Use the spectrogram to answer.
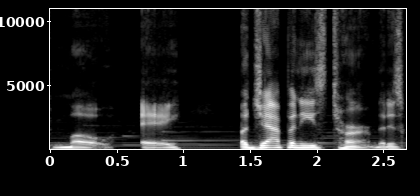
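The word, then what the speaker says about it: moe: They would point to the concept of mo, pronounced mo a, a Japanese term that is crucial to understanding this aspect of anime culture.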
